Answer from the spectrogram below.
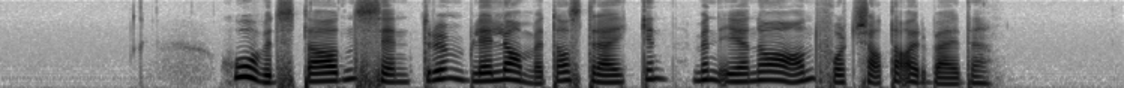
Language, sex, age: Norwegian, female, 53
